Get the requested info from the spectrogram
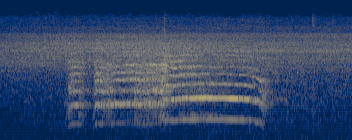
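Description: A rooster crowing once, about a second in: a short opening note, then a long held call that falls away at its end.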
